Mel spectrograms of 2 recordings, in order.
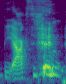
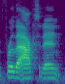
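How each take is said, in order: First: Sarcastic air-quote delivery with a laugh. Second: Said in the usual way. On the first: Real, not acted. Podcaster mocking the official story, wry laugh. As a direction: say it like a so-called accident, laughing. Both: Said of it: "I say in quotation marks".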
